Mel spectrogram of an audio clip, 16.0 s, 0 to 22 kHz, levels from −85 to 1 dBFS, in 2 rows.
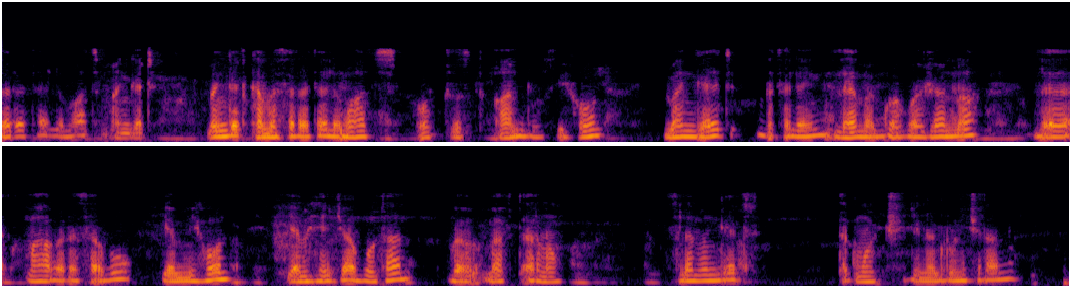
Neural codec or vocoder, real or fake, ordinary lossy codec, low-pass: codec, 16 kHz, 16 kbps, FunCodec, trained on Chinese and English, 50 frames a second; fake; AAC, 32 kbps; 5.4 kHz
